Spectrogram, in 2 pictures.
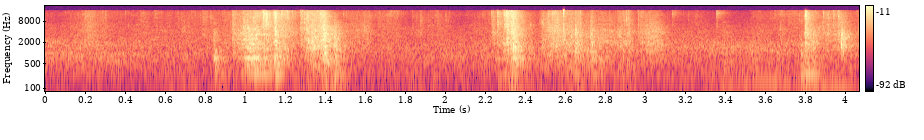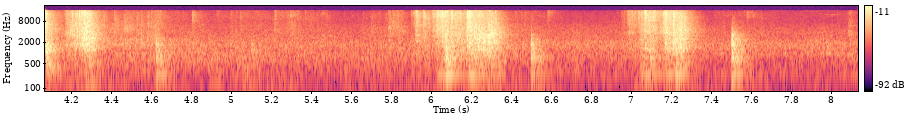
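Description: Kitchen knife chopping Swiss chard on a wooden cutting board: crisp cuts through leaves and stems with knocks of the blade on the board, in short bursts every second or two.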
